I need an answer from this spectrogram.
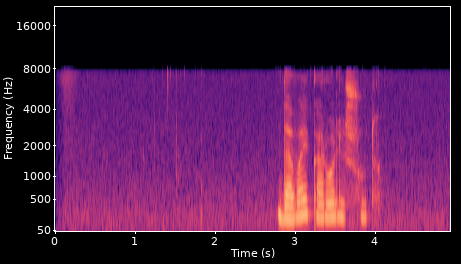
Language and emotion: Russian, neutral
